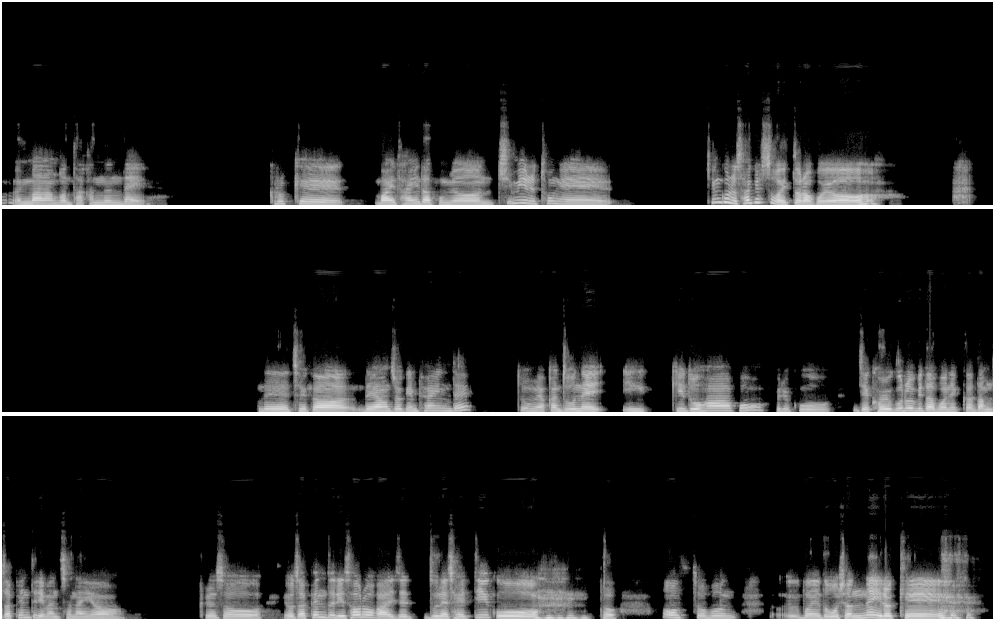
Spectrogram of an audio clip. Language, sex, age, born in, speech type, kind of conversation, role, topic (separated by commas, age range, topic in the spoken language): Korean, female, 20-24, South Korea, conversation, unstructured, none, 취미를 하면서 배운 것 중에서 가장 재미있었던 점은 무엇인가요?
